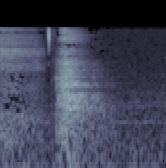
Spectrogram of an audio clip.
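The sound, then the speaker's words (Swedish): One slow, deliberate breath taken during a guided breathing exercise. It is a soft, airy rush of air that starts with a tiny click, swells briefly and then fades into quiet. “Bevisst pust.”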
